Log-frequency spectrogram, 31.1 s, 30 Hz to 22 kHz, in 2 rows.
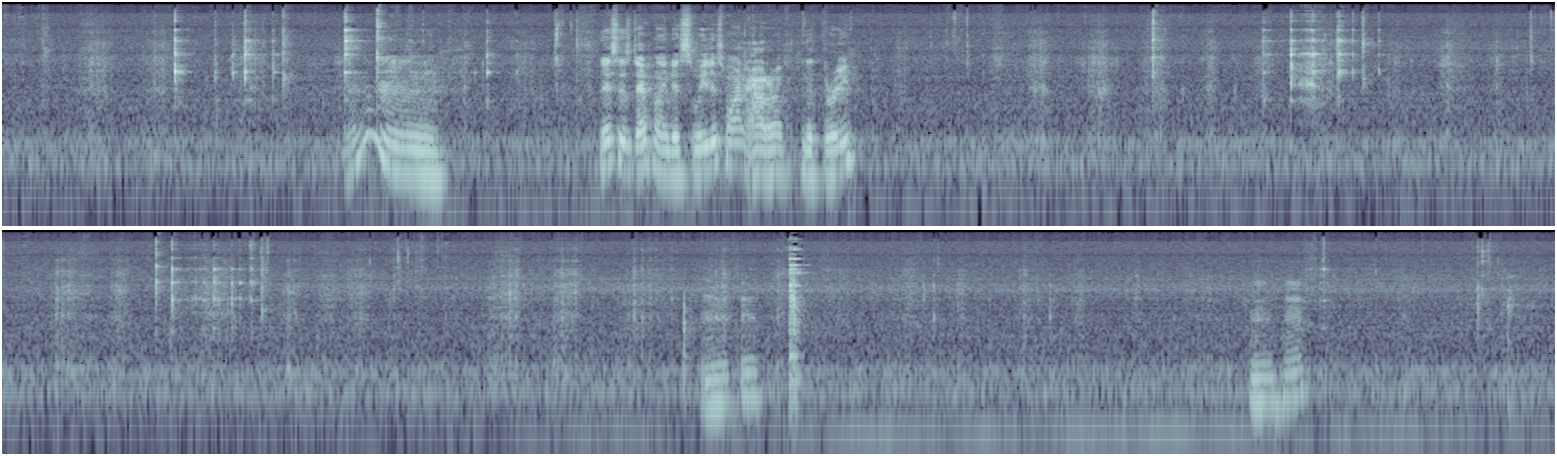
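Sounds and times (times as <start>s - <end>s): spoon clinking against bowl: 1.7s - 3.6s.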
